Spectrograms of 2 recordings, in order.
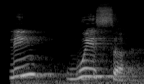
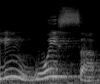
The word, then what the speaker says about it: linguiça: l e o in linguiça vocês concordam comigo que aqui em linguiça o u produz som é diferente de guerra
